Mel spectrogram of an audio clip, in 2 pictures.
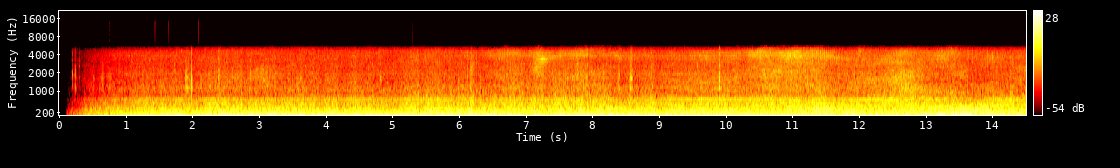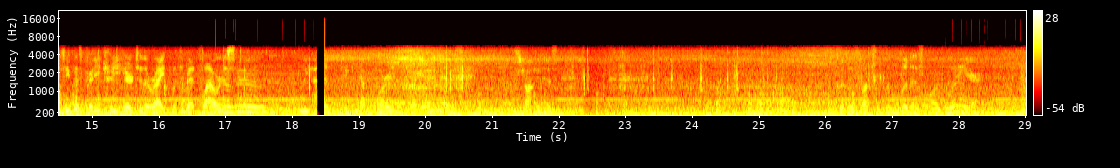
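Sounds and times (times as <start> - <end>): car road and engine rumble: 0.2 - 29.0
faint steady whine: 0.2 - 29.0.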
